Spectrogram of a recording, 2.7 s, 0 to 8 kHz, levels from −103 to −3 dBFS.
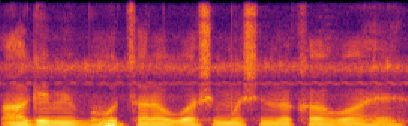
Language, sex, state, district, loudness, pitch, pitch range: Hindi, male, Arunachal Pradesh, Papum Pare, -18 LUFS, 115 Hz, 110-120 Hz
